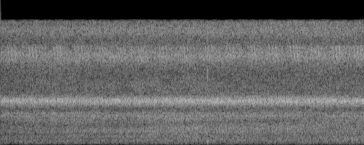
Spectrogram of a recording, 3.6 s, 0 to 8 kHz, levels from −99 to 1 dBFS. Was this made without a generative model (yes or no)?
yes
